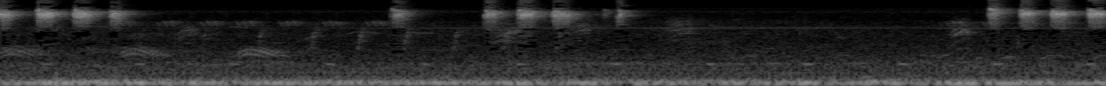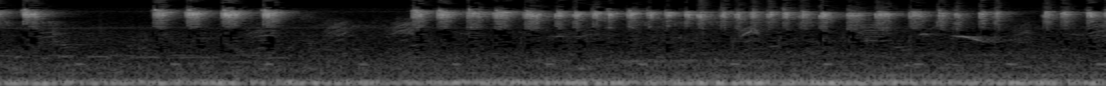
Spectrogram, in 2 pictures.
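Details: Scarlet-backed flowerpecker giving bursts of very high, thin, sharp ticking notes in rapid runs, separated by short pauses, over a low steady background rumble, with a few faint lower upslurred notes from another bird.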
